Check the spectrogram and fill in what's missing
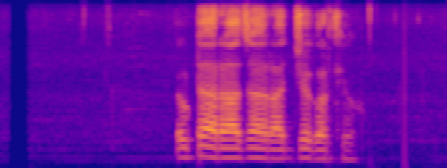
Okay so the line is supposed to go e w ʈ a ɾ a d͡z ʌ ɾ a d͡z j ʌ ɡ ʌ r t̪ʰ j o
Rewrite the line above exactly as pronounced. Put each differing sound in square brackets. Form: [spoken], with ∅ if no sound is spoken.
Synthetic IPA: e w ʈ a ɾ a d͡z [a] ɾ a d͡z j ʌ ɡ ʌ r t̪ʰ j o

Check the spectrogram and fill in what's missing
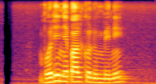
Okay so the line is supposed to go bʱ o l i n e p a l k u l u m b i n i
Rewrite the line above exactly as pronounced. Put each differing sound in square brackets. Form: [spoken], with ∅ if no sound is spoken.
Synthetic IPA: bʱ o l i n e p a l k [o] l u m b i n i

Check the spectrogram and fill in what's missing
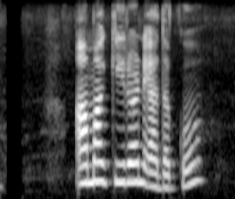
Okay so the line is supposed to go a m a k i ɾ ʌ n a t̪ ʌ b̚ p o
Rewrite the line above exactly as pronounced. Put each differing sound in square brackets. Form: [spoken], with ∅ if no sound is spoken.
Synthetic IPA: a m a k i ɾ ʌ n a [d̪] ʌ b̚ [k] o

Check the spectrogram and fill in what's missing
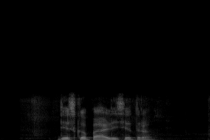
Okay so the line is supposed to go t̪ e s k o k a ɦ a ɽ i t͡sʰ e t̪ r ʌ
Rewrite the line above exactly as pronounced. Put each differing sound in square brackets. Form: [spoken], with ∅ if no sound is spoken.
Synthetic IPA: [d̪] e s k o [p] a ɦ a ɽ i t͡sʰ e t̪ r ʌ

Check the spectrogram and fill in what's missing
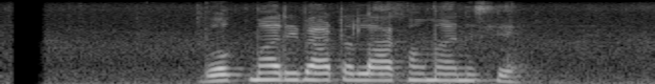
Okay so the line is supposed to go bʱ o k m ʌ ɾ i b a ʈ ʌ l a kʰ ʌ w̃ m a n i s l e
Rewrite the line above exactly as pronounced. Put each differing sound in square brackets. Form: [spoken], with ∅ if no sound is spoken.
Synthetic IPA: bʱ o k m ʌ ɾ i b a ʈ ʌ l a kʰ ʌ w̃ m a n i s l e

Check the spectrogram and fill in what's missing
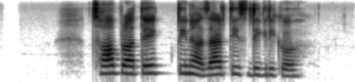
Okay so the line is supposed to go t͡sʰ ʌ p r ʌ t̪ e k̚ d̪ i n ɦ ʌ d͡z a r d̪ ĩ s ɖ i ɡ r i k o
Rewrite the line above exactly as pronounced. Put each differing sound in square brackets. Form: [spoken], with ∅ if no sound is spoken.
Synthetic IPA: t͡sʰ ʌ p r ʌ t̪ e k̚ [t̪] i n ɦ ʌ d͡z a r [t̪] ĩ s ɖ i ɡ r i k o

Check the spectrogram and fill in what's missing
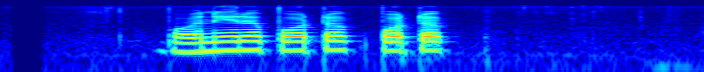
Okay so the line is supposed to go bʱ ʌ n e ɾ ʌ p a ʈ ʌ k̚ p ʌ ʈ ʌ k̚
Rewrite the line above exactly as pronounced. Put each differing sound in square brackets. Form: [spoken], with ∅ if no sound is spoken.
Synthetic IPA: bʱ ʌ n e ɾ ʌ p [ʌ] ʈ ʌ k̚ p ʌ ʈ ʌ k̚

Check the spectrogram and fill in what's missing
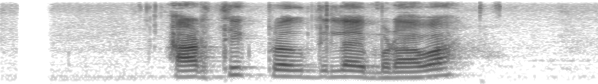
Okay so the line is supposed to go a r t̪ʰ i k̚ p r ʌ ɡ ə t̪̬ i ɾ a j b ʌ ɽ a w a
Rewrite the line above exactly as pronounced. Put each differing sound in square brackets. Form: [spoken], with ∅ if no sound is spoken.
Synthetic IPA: a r t̪ʰ i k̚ p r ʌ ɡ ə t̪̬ i [l] a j b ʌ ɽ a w a

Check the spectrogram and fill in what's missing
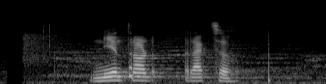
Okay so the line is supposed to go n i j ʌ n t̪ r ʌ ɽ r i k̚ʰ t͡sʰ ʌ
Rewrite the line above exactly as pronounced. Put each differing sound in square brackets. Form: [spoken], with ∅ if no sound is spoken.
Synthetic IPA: n i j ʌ n t̪ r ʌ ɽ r [a] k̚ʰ t͡sʰ ʌ

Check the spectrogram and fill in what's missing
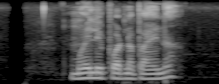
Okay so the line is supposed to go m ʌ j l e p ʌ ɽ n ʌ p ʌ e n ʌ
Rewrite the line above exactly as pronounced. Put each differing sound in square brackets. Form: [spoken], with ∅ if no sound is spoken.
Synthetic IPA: m ʌ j l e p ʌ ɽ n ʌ p [a] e n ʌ

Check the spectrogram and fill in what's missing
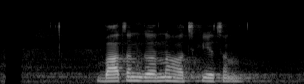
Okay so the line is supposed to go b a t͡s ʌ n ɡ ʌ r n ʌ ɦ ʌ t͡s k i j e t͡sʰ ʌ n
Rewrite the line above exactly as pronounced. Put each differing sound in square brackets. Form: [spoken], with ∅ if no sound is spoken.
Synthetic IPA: b a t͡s ʌ n ɡ ʌ r n ʌ ɦ ʌ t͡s k i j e t͡sʰ ʌ n

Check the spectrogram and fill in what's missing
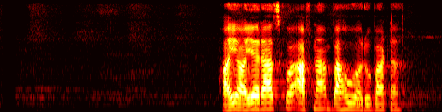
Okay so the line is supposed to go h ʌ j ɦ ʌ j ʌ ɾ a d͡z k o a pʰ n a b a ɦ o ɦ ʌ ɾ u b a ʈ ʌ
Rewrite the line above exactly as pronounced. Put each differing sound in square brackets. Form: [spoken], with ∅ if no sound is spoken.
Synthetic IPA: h ʌ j ɦ ʌ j ʌ ɾ a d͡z k o a pʰ n a b a ɦ [u] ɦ ʌ ɾ u b a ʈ ʌ

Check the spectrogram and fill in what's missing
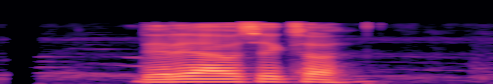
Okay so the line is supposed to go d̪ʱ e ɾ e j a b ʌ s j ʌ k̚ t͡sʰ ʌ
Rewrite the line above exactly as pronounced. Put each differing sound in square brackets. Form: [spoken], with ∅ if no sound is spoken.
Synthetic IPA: d̪ʱ e ɾ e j a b ʌ s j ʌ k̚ t͡sʰ ʌ

